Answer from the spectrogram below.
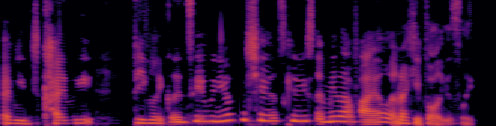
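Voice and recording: Fast and nasal, this voice has vocal fry, a slightly mellow tone and lively intonation. The sound is dry and close with no echo. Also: woman, high pitch for a woman.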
